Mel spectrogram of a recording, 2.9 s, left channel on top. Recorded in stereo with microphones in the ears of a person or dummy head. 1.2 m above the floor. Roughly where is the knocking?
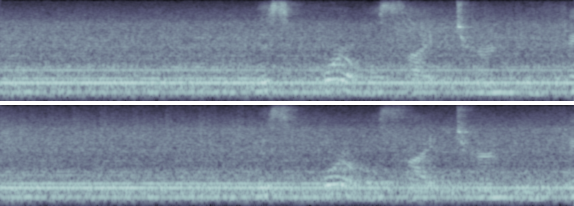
No knocking in this recording.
